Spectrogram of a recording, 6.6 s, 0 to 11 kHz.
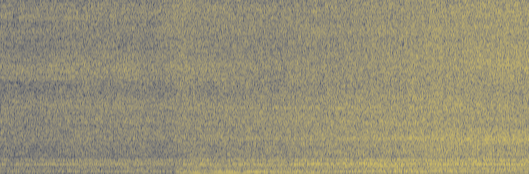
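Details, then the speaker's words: Carbureted engine with rebuilt Rochester Quadrajet on dynamometer, in gear with roughly 4,000-5,000 lb load added: steady note climbing smoothly as load builds, clean even firing, no misses or knocks; normal running under load. "Now when we put the big load on there, whatever, we got about I don't know, 4,000 or 5,000 pound load we're going to add to it. This is just like if you're trying to drive this carburetor down the road, pulling a big old"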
